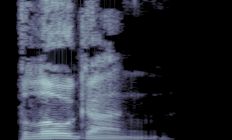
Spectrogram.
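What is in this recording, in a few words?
"blowgun", English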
